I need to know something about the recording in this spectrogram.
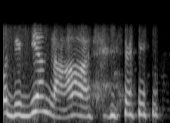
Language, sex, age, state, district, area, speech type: Tamil, female, 45-60, Tamil Nadu, Kanchipuram, urban, conversation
